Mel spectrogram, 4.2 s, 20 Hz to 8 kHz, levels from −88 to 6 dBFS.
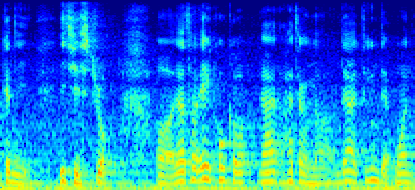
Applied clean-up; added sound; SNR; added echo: none; none; none; none.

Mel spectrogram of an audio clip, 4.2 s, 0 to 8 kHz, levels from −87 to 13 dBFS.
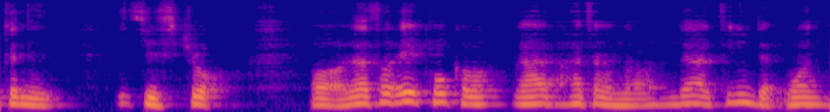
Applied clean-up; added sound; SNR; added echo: neural mask model DeepFilterNet 3.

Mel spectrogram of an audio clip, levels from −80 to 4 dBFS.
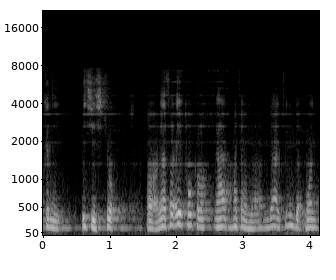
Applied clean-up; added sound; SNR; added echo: neural separator model SepFormer DNS4.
